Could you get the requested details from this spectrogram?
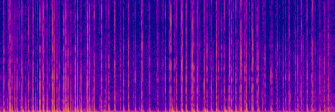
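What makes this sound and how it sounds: A small glass jar full of red and yellow candies is held between the mics and tapped rapidly with the fingertips of the other hand. The result is a fast, uneven stream of soft, dull, low-heavy taps with brief bright clicks that stop almost instantly.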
